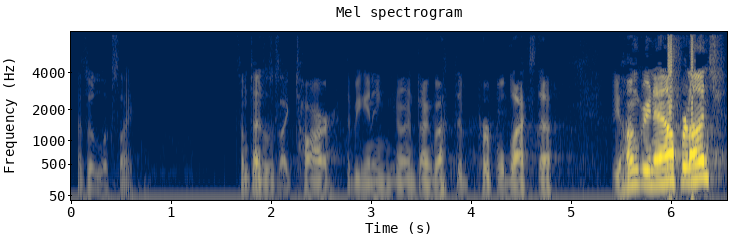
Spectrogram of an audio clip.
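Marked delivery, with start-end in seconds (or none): 4.8-6.5 put-on much higher, louder cooing question to a baby; sing-song baby talk. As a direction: call out to the baby like a playful grandparent.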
